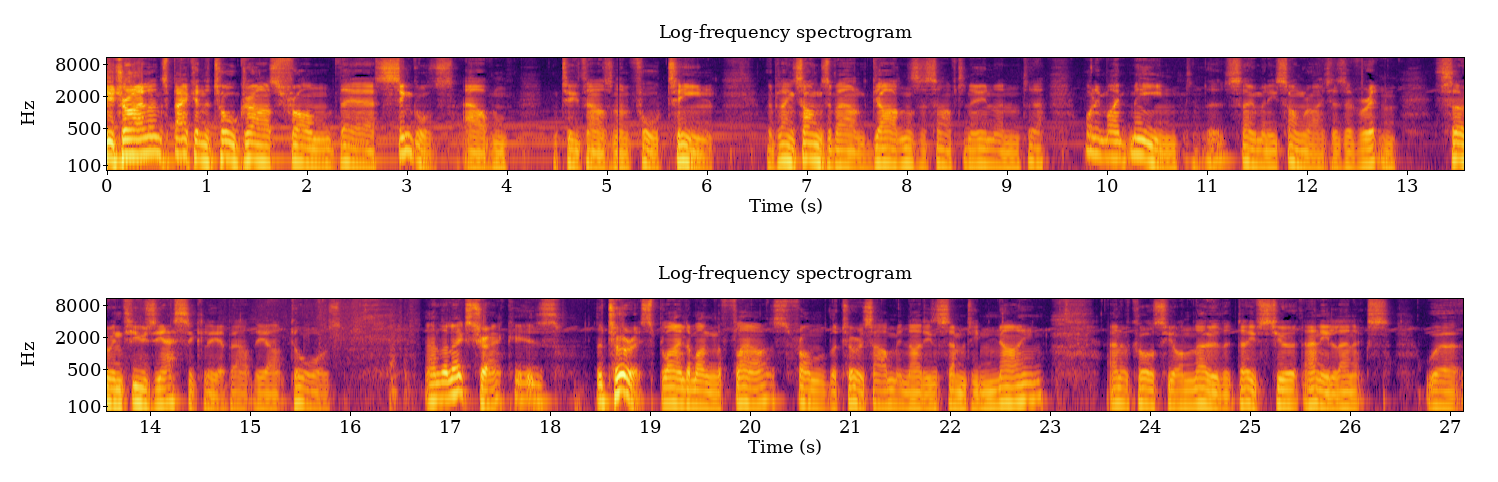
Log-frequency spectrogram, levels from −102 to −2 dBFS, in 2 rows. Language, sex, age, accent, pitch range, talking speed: English, male, 50-69, British, 90-120 Hz, 145 wpm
